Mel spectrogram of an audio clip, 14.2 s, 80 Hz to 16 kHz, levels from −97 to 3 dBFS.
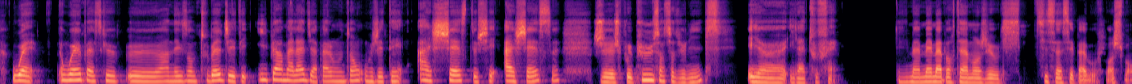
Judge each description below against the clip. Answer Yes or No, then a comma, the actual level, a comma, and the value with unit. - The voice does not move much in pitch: No, average, 3.4 semitones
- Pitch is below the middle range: No, medium, 180 Hz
